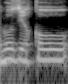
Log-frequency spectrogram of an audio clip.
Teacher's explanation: اس قاف کو واو کی وجہ سے جو حرف مد ہے اس کی وجہ سے اس کو آپ کو 2 سیکنڈ لمبا کرنا چاہیے تھا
